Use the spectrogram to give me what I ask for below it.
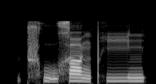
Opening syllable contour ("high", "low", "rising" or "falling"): low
